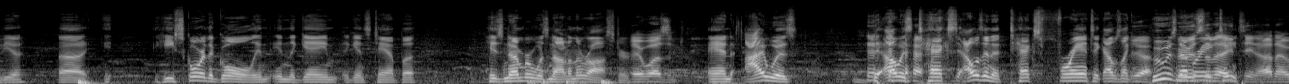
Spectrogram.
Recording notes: Live from Ivy Park Sports and Grill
